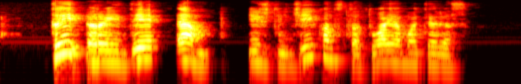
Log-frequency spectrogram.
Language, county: Lithuanian, Panevėžys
